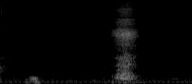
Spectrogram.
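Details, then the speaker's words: Adult male, hitchy sneezes: a quick catching breath in, then a single loud, sharp, hissing sneeze. "that was loud. I wish you could see these."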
